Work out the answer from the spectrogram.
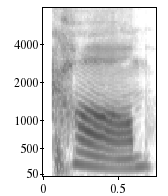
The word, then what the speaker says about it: calm: first language is but certain things calm might be a problem for quite a few people because of the pronunciation and the spelling with that silent letter and cautious with the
